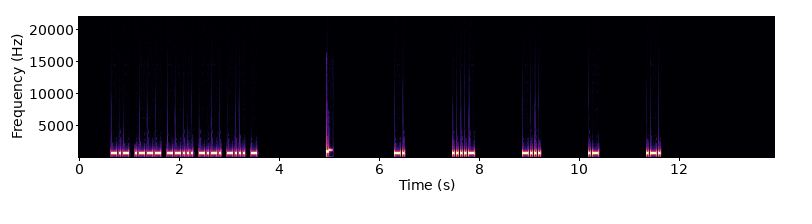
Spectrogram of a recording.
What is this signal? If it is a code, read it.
Morse code, heard as a keyed tone, about 30 wpm, spaced as for 14 wpm, 700 Hz. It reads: KJ7CBT N4BAR
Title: USA Call Signs - 8x Character Spacing - 30wpm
